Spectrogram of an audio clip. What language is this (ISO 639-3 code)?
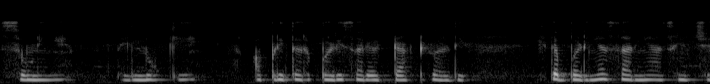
doi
